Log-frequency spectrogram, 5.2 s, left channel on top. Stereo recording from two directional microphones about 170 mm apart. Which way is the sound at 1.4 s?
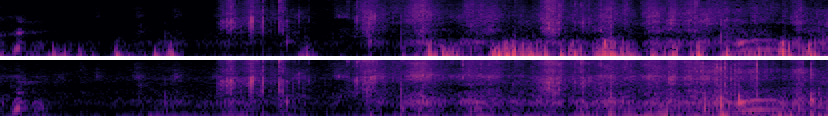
45° right (ahead or behind).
